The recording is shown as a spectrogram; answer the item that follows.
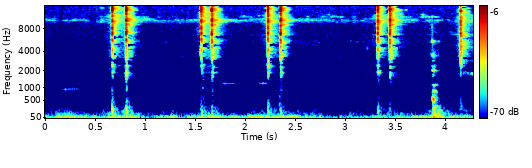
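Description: Faint computer mouse clicks, about one a second, each heard as a quick double tick of the button pressing and releasing, as points are picked one after another.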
